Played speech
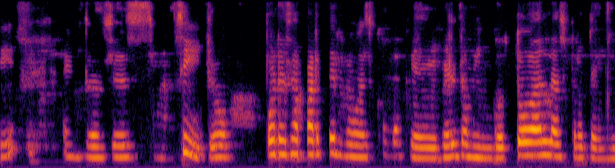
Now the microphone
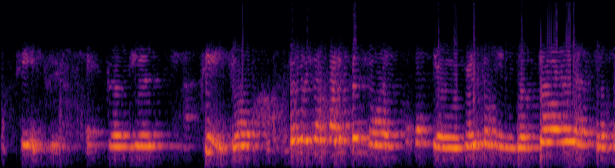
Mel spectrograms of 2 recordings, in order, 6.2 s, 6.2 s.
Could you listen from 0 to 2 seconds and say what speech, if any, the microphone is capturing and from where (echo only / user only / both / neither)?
echo only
